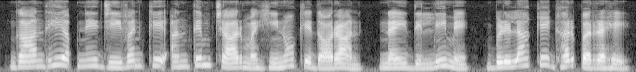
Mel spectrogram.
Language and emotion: Hindi, neutral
